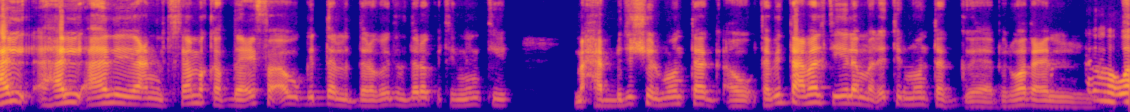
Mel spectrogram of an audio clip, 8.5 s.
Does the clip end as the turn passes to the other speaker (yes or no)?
yes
